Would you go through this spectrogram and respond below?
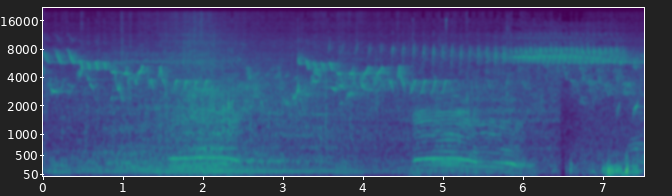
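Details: Tame cattle herd roaming a farm in search of fresh grass: two drawn-out harmonic moos, the first longer and swelling, the second near five seconds, with birds chirping and twittering high above throughout.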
